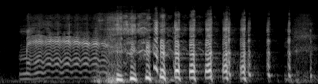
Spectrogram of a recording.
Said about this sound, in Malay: Kita buat apa, kambing? Kambing tu lah.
